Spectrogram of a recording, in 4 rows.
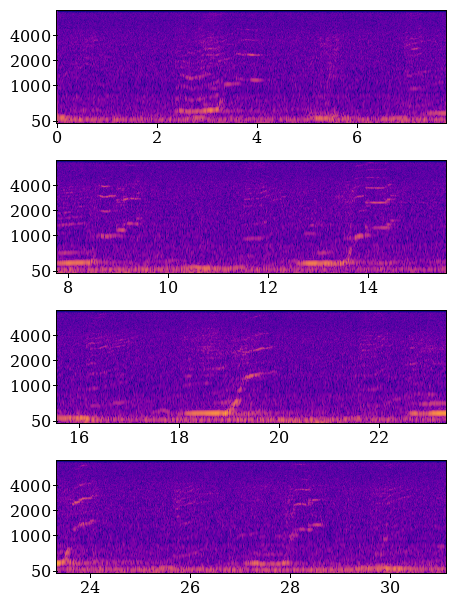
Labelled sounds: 2.4	4.1	humpback whale, 0.99 to 4.9 kHz
6.9	7.5	humpback whale, 1.3 to 7.4 kHz
8.6	9.5	humpback whale, 0.90 to 7.2 kHz
11.5	12.3	humpback whale, 0.86 to 2.8 kHz
12.7	14.6	humpback whale, 0.83 to 7.7 kHz
16.2	17.0	humpback whale, 2.8 to 6.8 kHz
18.4	20.0	humpback whale, 1.1 to 7.2 kHz
21.6	22.0	humpback whale, 0.86 to 3.3 kHz
23.6	24.2	humpback whale, 1.1 to 7.2 kHz
26.2	26.5	humpback whale, 3.2 to 3.3 kHz
28.0	28.7	humpback whale, 0.80 to 7.4 kHz
29.9	30.4	humpback whale, 2.4 to 3.0 kHz

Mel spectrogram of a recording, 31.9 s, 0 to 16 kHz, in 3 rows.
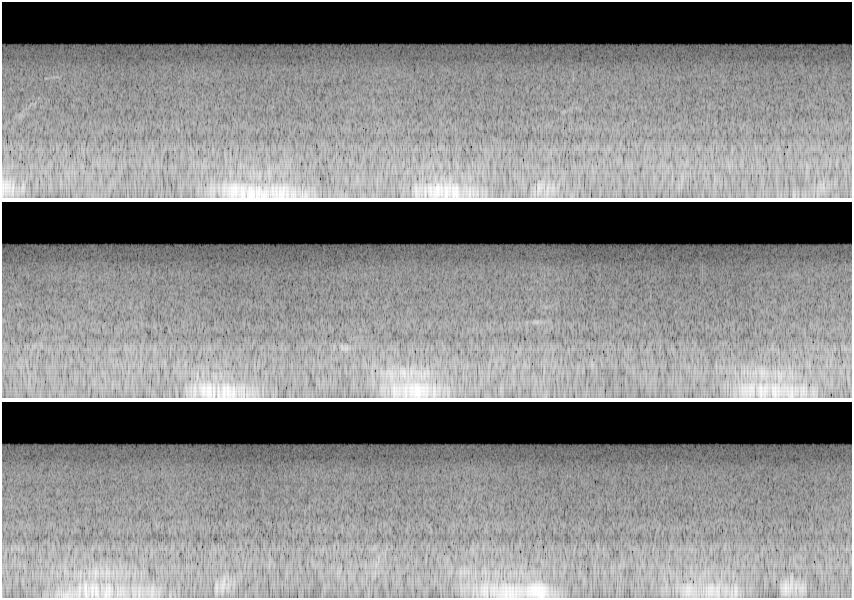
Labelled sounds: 10.9	11.5	humpback whale, 0.88 to 1.2 kHz

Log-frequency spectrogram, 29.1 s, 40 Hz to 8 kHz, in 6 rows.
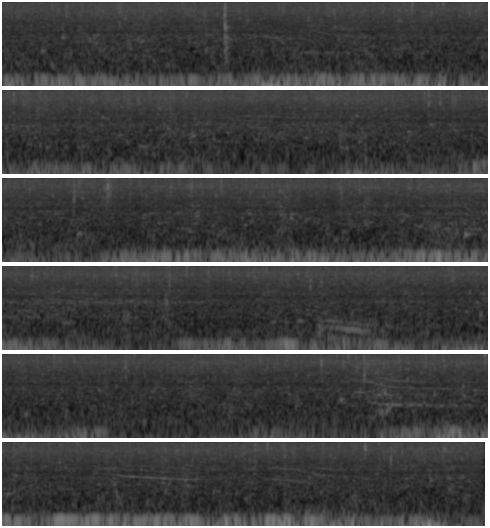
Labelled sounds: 2.6	2.8	killer whale, Bigg's (transient), 0.78 to 0.94 kHz
23.1	23.6	killer whale, Bigg's (transient), 0.91 to 1.7 kHz
25.5	26.2	killer whale, Bigg's (transient), 0.78 to 1.9 kHz
27.0	27.7	killer whale, Bigg's (transient), 0.91 to 1.7 kHz

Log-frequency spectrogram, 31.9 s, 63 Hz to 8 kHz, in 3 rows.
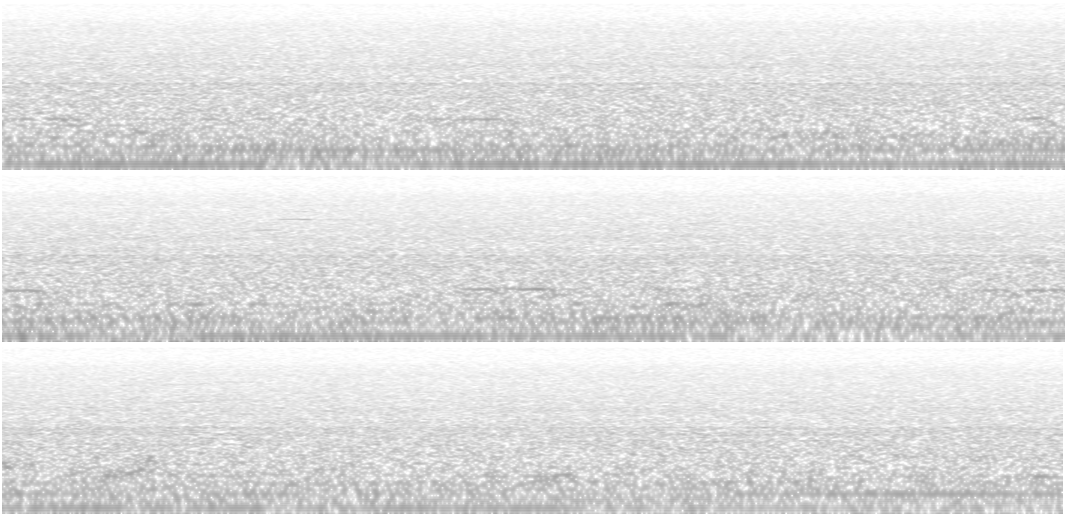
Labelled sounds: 13.4	13.7	humpback whale, 2.1 to 2.2 kHz

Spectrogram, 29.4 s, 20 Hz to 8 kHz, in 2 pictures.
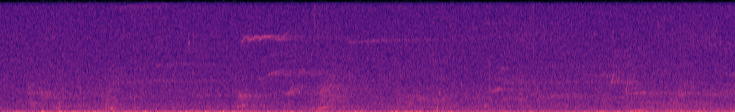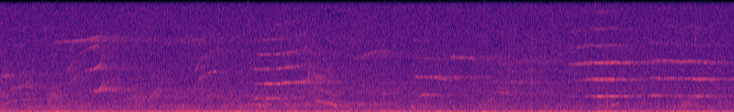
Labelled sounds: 4.7	5.8	killer whale, 4.9 to 5.7 kHz
19.7	21.5	killer whale, 0.50 to 5.5 kHz
22.9	24.2	killer whale, 1.3 to 4.0 kHz

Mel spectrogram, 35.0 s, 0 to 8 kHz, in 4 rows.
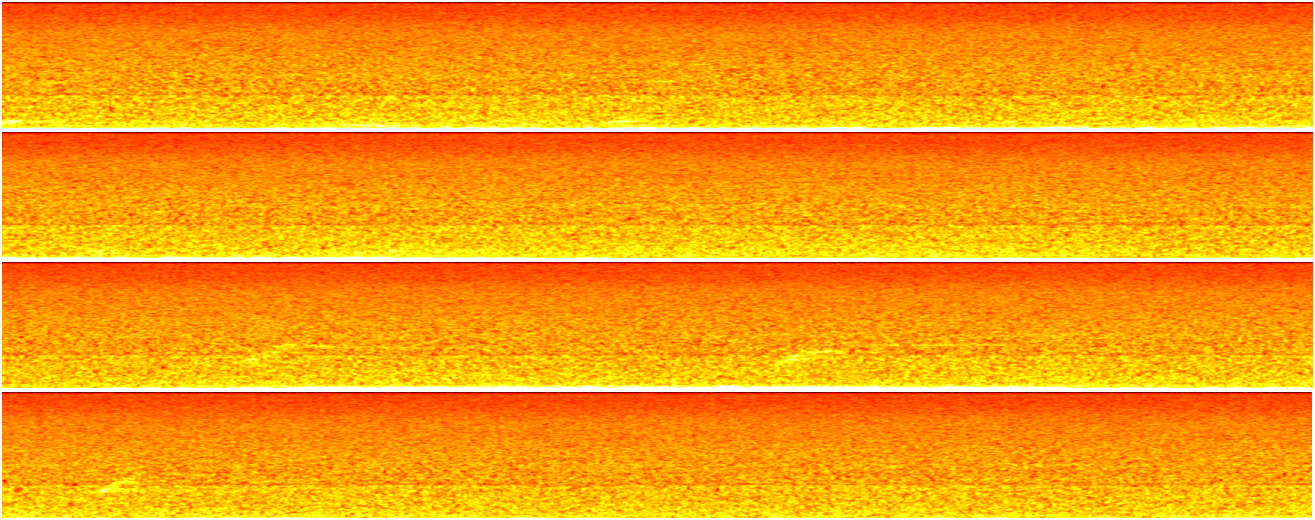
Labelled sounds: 22.7	23.1	humpback whale, 0.80 to 0.93 kHz

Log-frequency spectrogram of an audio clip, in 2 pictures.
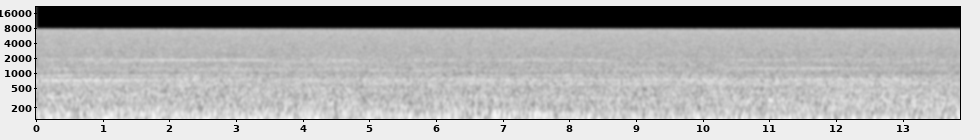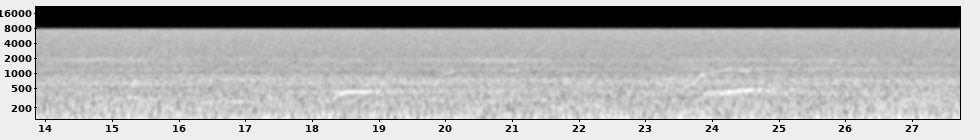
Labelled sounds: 24.0	24.3	humpback whale, 1.1 to 1.2 kHz

